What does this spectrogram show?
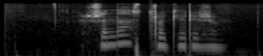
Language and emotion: Russian, neutral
